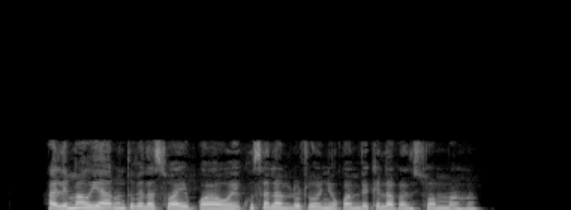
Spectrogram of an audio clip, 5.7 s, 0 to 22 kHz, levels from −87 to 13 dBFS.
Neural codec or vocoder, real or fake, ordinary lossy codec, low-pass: none; real; MP3, 64 kbps; 7.2 kHz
